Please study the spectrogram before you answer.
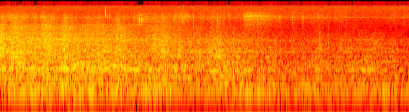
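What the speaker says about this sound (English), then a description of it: "there's a lot of planes today" Steady broad low rumble of airplanes passing overhead, continuous and fairly loud throughout with no talking.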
